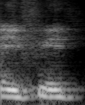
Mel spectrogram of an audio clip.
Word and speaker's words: Eevee: Bacanya if atau ivi sih. Gimana mas tadi? Kalau saya mah Eevee, kalau saya Eevee. Eevee ya. Ya adalah Eevee.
